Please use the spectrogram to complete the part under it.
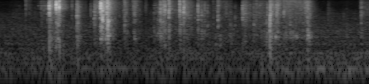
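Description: A die cutting machine rolls a new skull and crossbones die through paper with a run of crisp clicking, crunching bursts, moderately close and fairly quiet, no talking.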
